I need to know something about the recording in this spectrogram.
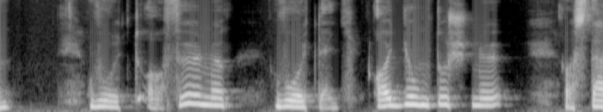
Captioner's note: counting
